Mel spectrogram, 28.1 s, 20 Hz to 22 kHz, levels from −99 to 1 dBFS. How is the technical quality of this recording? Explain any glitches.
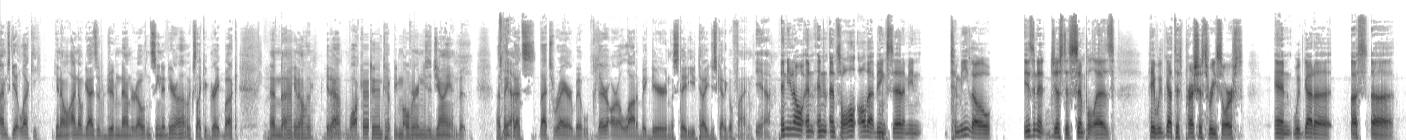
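The recording has two distinct glitches: a stretch of robotic buzzing and a brief pre-echo on one attack.

From 5.63 to 8.66 s the speech turns into a rigid, metallic buzz at 100 Hz that still loosely follows the words. This is robotic sound from repeated short buffers. Incoming audio likely arrived too slowly, so playback kept looping the last 10 ms segment to fill the gaps. Roughly half the material there is repetition rather than new audio, and the 10 ms loop length is what imposes the fixed 100 Hz pitch.

At 18.99 s, between "being said I mean" and "to me though", there is pre-echo: a short hiss of about 19 ms leading into a sharp attack, with the noise rising about 10 dB above its surroundings. The transform codec spread its quantisation noise across the whole block, including the quiet moment before the transient. 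This fits a block of about 36 ms with no switch to short blocks, which leaves the attack sounding softened and smeared.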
